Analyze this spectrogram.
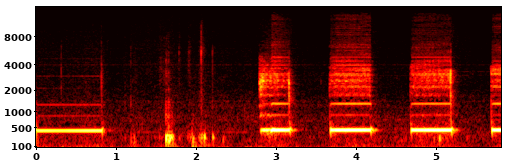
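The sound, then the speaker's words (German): A telephone busy signal on a call to a restaurant: a longer steady tone and a few clicks, then three evenly spaced short beeps at the same mid pitch. “Das heißt doch belegt, oder?”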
